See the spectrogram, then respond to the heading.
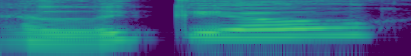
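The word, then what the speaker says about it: Hikuleo: We still got Helikio, how his name is pronounced, who has signed with WWE.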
